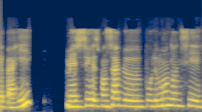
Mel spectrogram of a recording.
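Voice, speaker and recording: A woman speaks in a Portuguese accent. Her pace is moderate and her intonation fairly even. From Brazil. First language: Portuguese (speaking French). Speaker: corporate HR executive. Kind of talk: webinar self-introduction.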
